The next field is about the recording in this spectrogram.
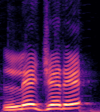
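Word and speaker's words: legere: escribe lejere leji lectum que se pronuncia leyere lei lectum la g suena como y como si fuera una y o una y digamos para darme entender ahora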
